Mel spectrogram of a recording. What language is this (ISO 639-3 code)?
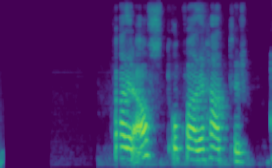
isl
